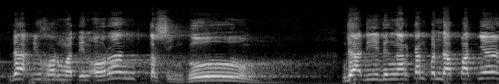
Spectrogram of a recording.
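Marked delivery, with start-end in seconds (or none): 1.5-2.6 slow low sulky "Tersinggung"; mock sulky tersinggung. Mock answer, drawn out.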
